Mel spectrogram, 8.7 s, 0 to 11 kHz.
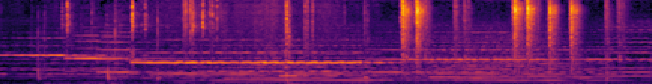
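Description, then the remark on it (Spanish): Typewriter keys strike in quick bursts, sharp clacks clustering irregularly over a sustained musical drone, with denser rapid typing toward the end, as a list of 1,200 Jewish people is finished on the typewriter; no one speaks. “Escuchamos ese momento en que se termina de escribir, en la máquina de escribir, la lista de esos 1.200 judíos.”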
